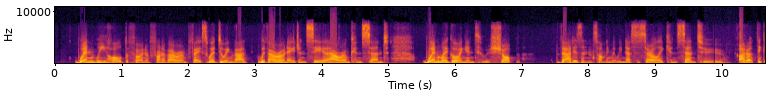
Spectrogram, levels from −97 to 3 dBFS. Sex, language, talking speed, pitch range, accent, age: female, English, 220 wpm, 180-220 Hz, Australian, 20-39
